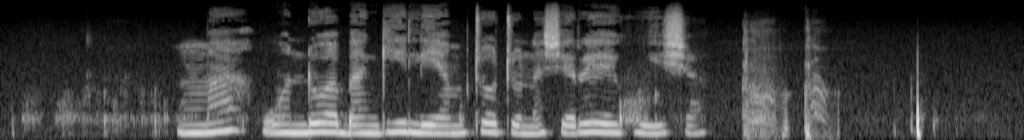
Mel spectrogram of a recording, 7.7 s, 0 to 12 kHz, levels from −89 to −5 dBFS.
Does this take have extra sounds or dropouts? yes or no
yes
